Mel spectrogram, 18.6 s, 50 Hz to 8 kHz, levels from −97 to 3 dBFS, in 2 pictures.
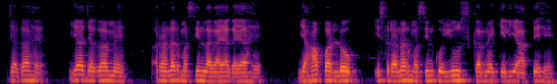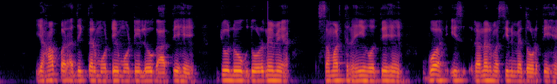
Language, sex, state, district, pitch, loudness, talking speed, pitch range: Hindi, male, Bihar, Supaul, 130 Hz, -33 LUFS, 145 wpm, 125-135 Hz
